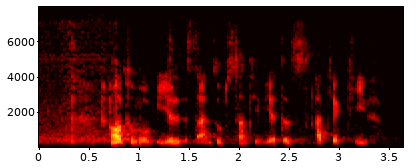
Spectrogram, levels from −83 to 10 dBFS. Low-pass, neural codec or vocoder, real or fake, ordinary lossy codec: 7.2 kHz; vocoder, 22.05 kHz, 80 mel bands, Vocos; fake; Opus, 24 kbps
